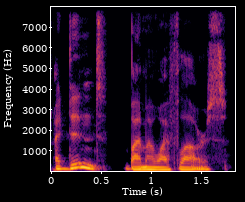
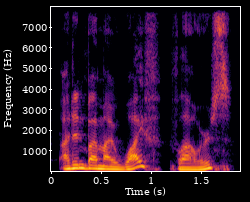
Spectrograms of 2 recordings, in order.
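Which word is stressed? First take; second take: didn't; wife. First: The stress is on the word didn't. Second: The stress is on the word wife.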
